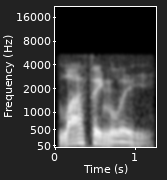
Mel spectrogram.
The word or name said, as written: laughingly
